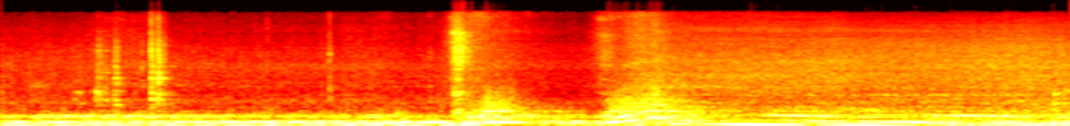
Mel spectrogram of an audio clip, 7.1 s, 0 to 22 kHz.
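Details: Mk1 VW Caddy with V6 4motion conversion, first start, straight pipe with silencer, no coolant yet: idle rises and falls smoothly through two quick throttle blips, no knocks or rattles; revs freely, healthy.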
